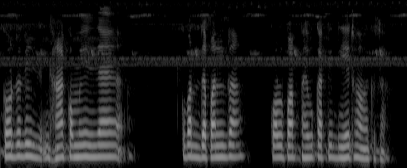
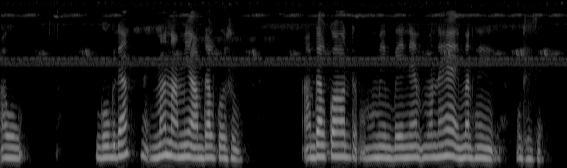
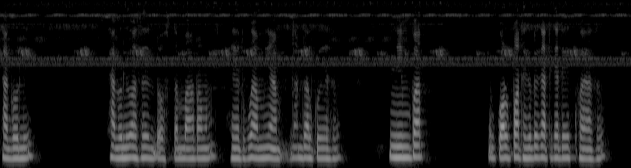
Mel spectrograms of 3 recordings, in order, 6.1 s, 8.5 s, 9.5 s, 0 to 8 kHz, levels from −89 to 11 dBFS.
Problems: background sounds at intervals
